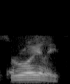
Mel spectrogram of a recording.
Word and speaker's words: Roiles: But on the line with us right now, Felix, I don't want to ruin your name, butcher your last name, but I was saying Royales, but pronounce your last name for us. – Yeah, it's pronounced as Royales, R-O-I-L-E-S.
